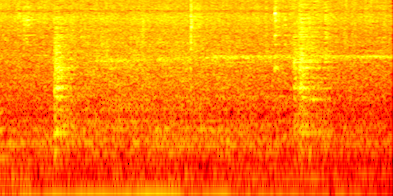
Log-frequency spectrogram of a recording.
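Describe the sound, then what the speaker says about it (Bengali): Whole spices, a dried red chilli, bay leaf, cardamom, cloves and cinnamon, temper in hot oil with a close, steady sizzle and a couple of short utensil clinks. "এবার ওই তেলে আমি একটা শুকনো লঙ্কা একটা তেজপাতা দুটো এলাচ লবঙ্গ আর একটু দারচিনি ফোড়ন দিলাম"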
